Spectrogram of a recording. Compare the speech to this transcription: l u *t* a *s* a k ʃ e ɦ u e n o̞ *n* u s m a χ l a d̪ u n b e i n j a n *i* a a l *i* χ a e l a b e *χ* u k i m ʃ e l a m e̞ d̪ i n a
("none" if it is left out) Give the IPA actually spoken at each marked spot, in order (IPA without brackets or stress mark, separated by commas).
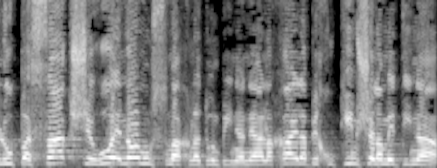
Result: p, s, m, e, a, χ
